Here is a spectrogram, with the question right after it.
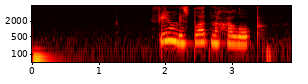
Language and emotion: Russian, neutral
